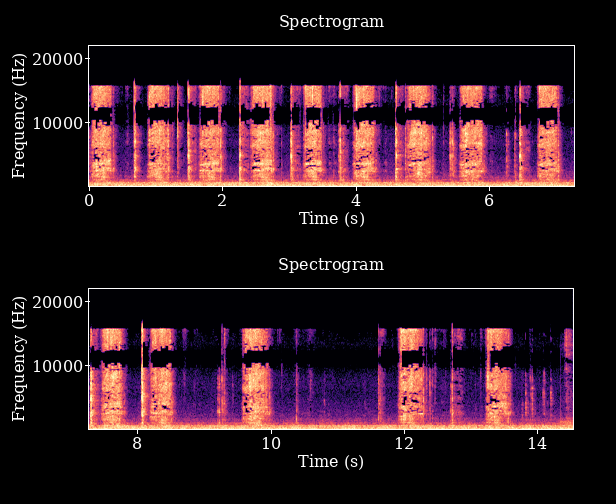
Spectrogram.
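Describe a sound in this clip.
A peeler scrapes quickly along a carrot.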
